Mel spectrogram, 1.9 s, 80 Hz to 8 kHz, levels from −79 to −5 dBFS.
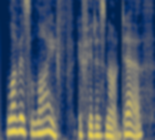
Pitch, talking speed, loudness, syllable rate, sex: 215 Hz, 245 wpm, -15 LUFS, 4.6 syllables/s, female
